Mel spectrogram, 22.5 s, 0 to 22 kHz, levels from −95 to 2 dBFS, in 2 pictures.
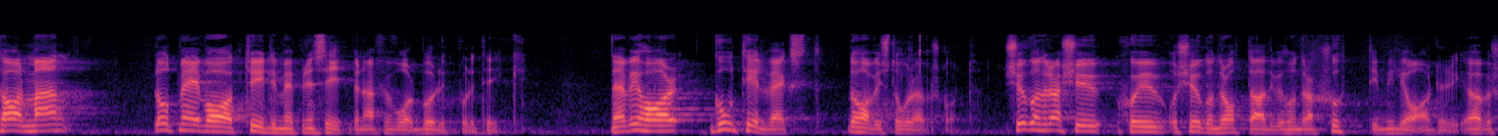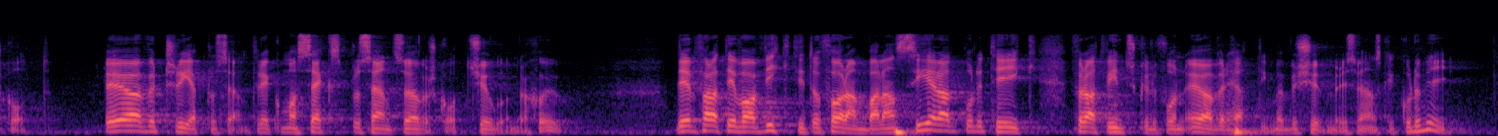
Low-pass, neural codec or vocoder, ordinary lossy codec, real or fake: none; none; none; real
